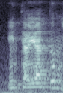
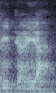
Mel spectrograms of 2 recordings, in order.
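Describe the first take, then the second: First: The word ends with a full tun syllable. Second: The word ends in a stopped h sound.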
